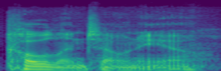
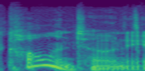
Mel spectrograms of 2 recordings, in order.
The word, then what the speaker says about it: Colantonio: And your last name is not pronounced Colantonio. It's Colantonio. Colantonio, even though it's an O.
